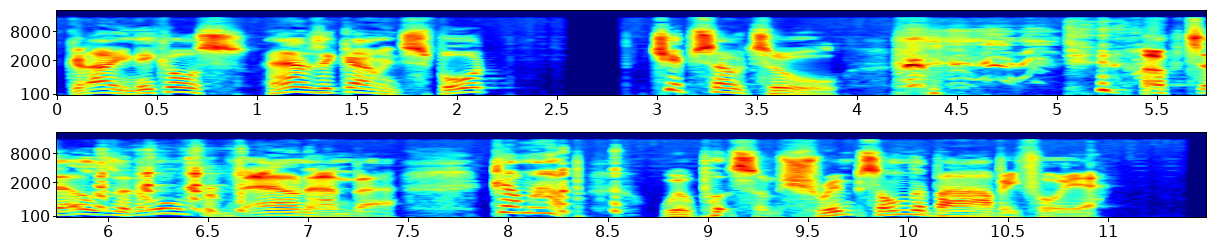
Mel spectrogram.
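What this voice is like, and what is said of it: Terrible put-on Australian accent. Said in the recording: “a terrible Aussie accent ... Michael Caine's great lines”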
